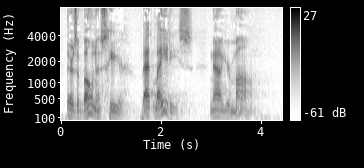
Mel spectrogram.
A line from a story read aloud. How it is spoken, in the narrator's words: Keith whispered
